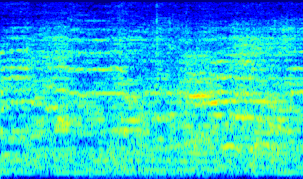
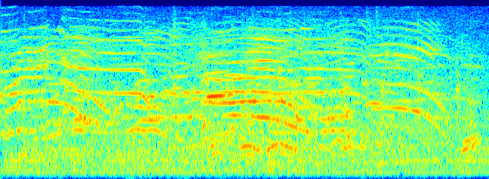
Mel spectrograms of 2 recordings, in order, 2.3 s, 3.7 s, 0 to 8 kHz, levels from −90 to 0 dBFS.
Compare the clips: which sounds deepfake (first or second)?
first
